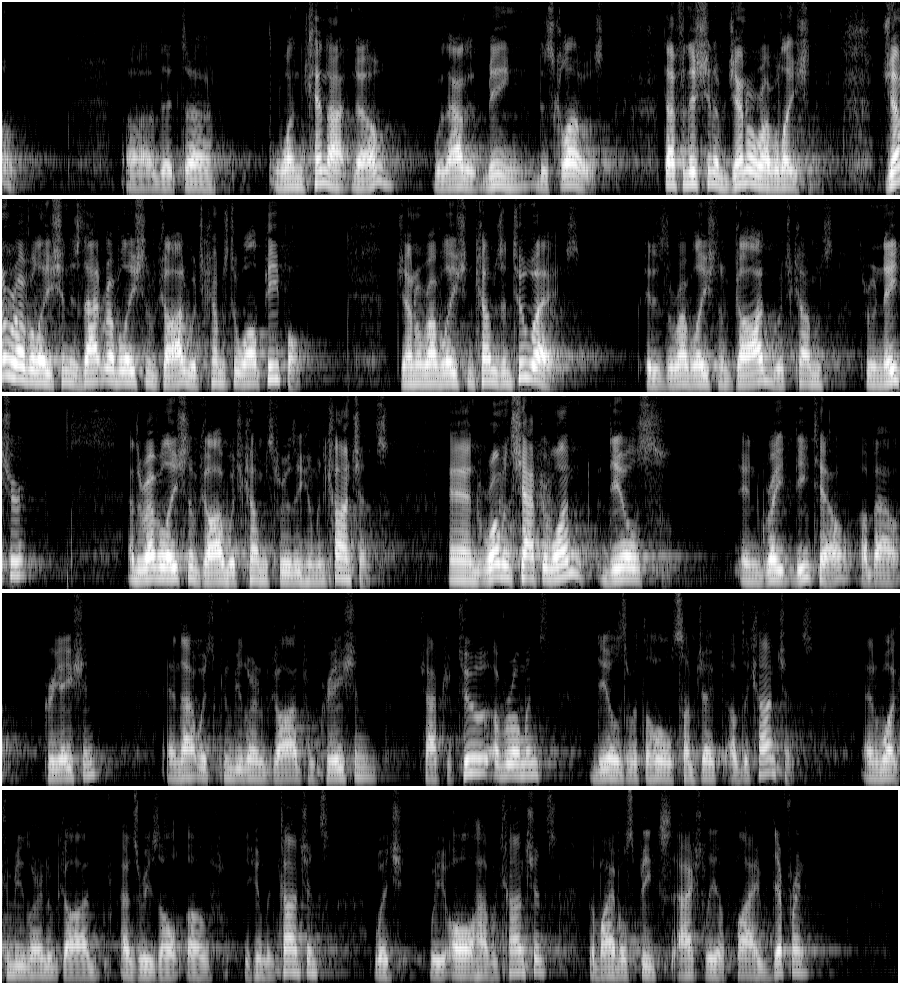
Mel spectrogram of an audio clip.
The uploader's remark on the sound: sermon recorded live at the Lebanon Bible Fellowship Church in Lebanon, PA on 08/22/2021 during the evening service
